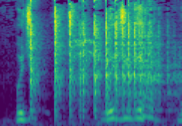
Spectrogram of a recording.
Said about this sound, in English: Give me another dice roll. Give me another dice roll over here, okay?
